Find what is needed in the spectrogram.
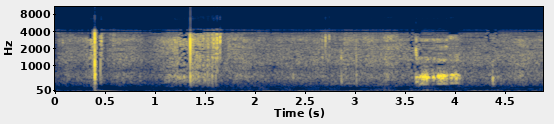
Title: Stomach Sounds, Stomach Growling | Noisy Stomach Sound | 2022-03-15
